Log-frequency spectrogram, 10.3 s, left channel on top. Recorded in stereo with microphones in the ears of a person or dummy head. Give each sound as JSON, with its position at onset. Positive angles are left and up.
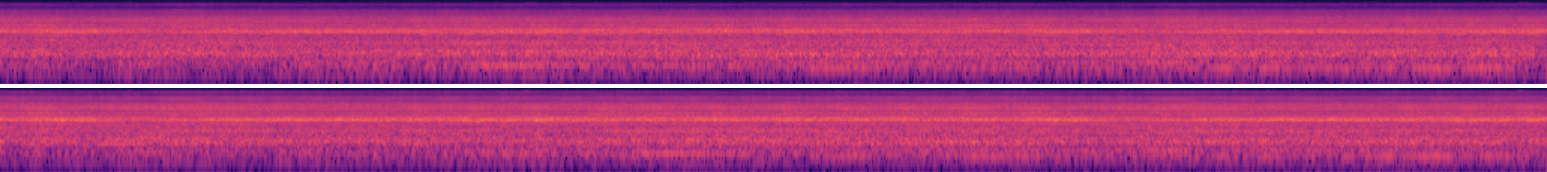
{"t": 0.0, "sound": "a machine running", "side_deg": -65, "distance_m": 1.6}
